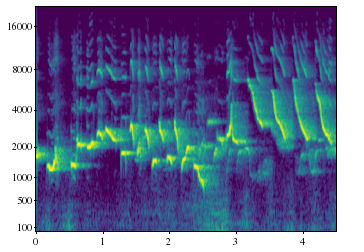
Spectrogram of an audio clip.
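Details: Loud, clear song from a black-throated laughingthrush, or samyong, known for '1001 voices' and forest material: warbled mid-pitched phrases give way to a run of repeated high downslurred whistles.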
